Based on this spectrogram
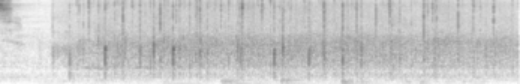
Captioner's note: audience applauding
